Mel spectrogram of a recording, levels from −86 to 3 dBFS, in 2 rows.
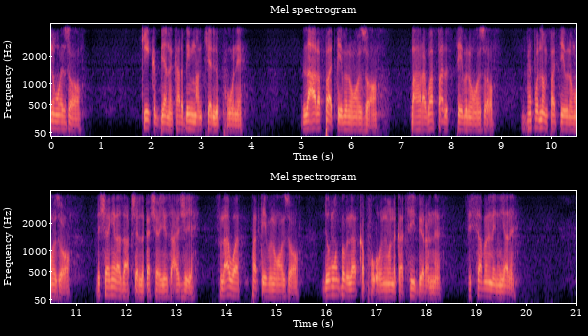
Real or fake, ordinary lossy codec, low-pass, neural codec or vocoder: fake; Opus, 64 kbps; 3.6 kHz; codec, 16 kHz, 1.1 kbps, Voila-Tokenizer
